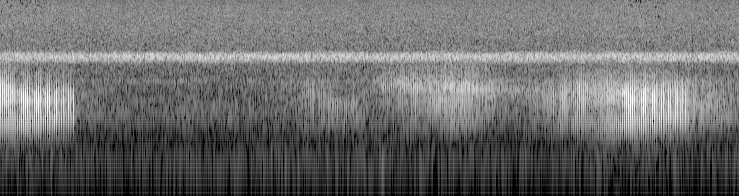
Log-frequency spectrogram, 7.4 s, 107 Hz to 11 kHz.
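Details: Pickerel frogs (Lithobates palustris) give low, groaning, snore-like advertisement calls about a second long, over a steady high spring peeper chorus, with occasional green frogs, at a farm pond on a warm early-spring night in 2021.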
